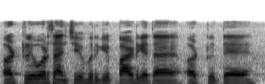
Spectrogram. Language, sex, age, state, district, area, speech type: Goan Konkani, male, 18-30, Goa, Quepem, rural, spontaneous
